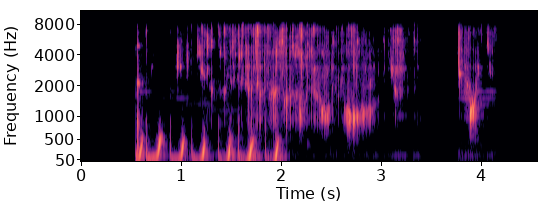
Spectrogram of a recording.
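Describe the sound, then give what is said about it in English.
Bourbon glugs from a bottle into a glass in a quick run of about seven rhythmic pulses, followed by a thin splashing trickle and a couple of faint drips, with no talking. “Okay, let me pour. Let me uncap. Okay. Let me touch glass.”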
